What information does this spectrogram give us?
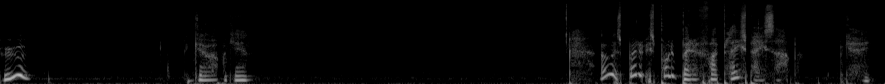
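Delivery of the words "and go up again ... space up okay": whispering. Real, not acted. Quiet asides while playing.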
